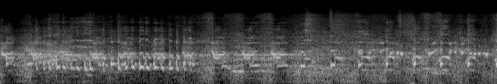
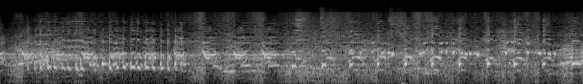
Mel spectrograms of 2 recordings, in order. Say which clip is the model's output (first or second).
first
